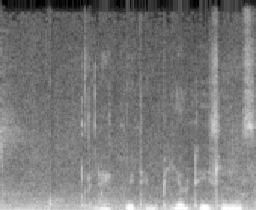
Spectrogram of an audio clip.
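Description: A faint, soft voice murmuring a few short syllables under the breath.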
